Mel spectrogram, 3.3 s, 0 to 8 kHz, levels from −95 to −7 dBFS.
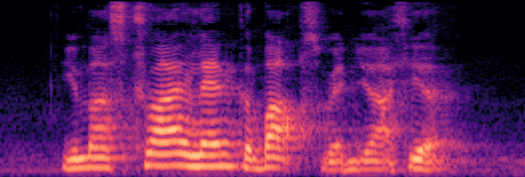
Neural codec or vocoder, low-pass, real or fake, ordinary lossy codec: codec, 16 kHz, 2 kbps, FunCodec, trained on LibriTTS, 25 frames a second; none; fake; none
